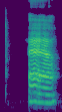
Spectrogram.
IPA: æ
